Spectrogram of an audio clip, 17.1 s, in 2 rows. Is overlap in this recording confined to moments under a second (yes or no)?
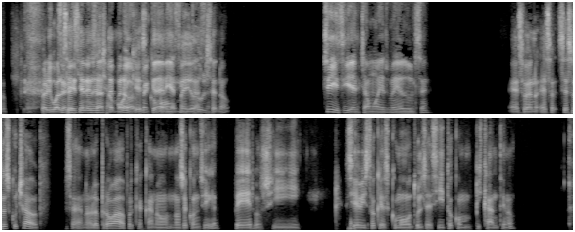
no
